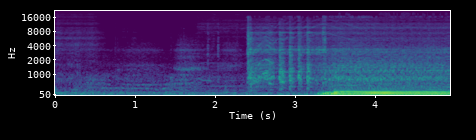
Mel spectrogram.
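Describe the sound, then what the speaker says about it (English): A Saab 2.8T car engine with misfires cranks, fires and starts, a brief churning crank giving way to a loud, steady idle rumble close by. "Start the car."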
